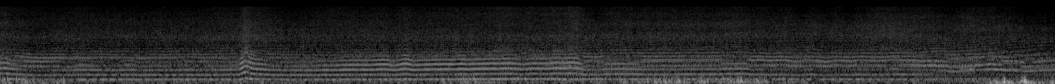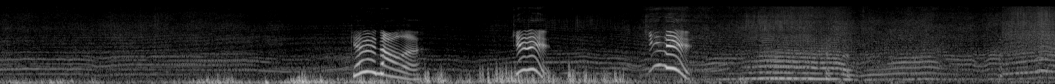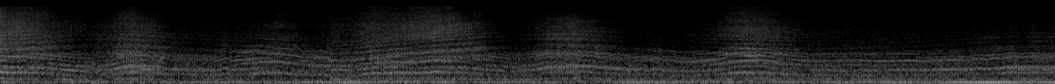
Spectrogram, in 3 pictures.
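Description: Skydio 2 quadcopter drone hovering, its propellers humming steadily with the pitch wavering as it holds and shifts against the weight of a toy hanging beneath it, growing fainter in the second half. About halfway through, three short, loud sweeping calls rise and fall over the hum.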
